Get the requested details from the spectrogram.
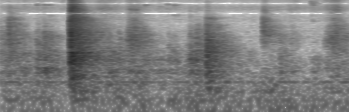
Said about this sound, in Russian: Да, правильно. Открой-ка дверь.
